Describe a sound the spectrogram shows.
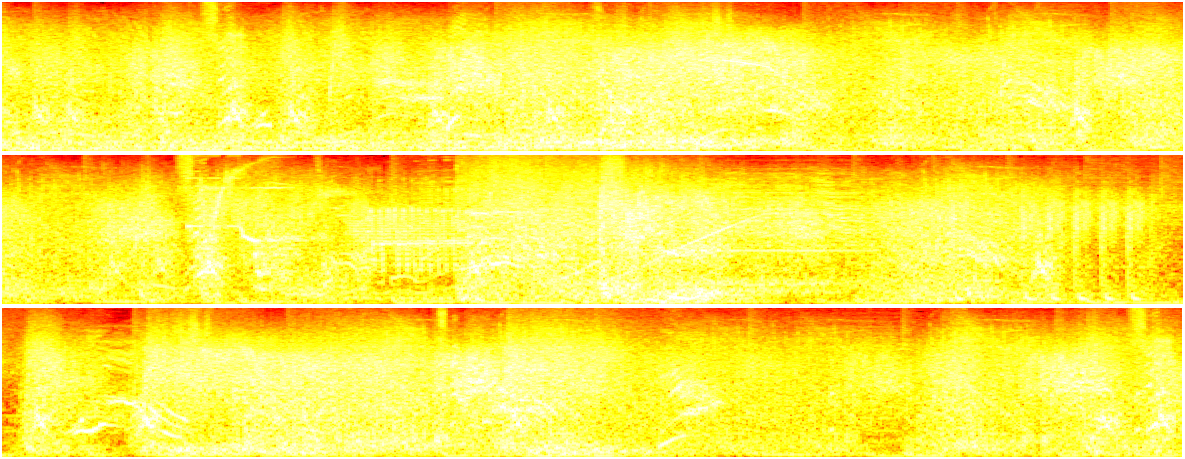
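Punches and kicks land with sharp smacking thuds.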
